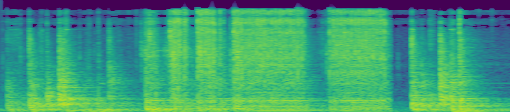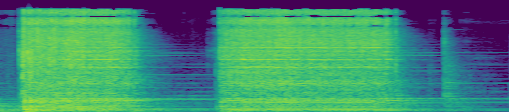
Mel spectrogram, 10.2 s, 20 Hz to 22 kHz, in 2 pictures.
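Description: DeWalt 20V cordless impact wrench with a large impact socket hammering in several bursts as it tightens the big nut that holds a brush hog's blade carrier on. The nut needs somewhere between 300 and 600 foot-pounds, and the wrench is run near its 700 foot-pound limit.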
